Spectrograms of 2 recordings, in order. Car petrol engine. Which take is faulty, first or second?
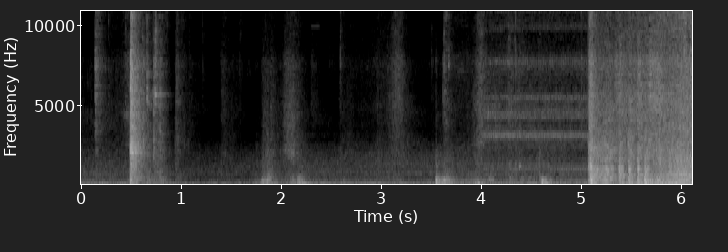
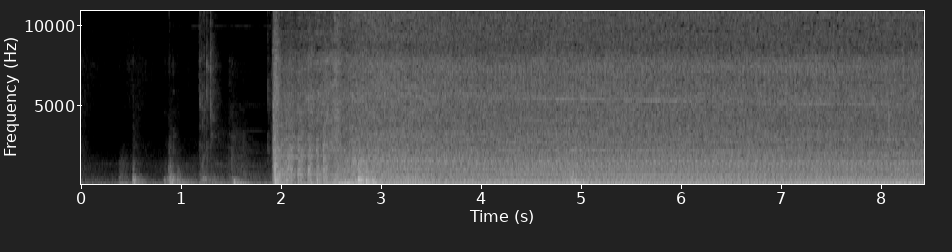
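first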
